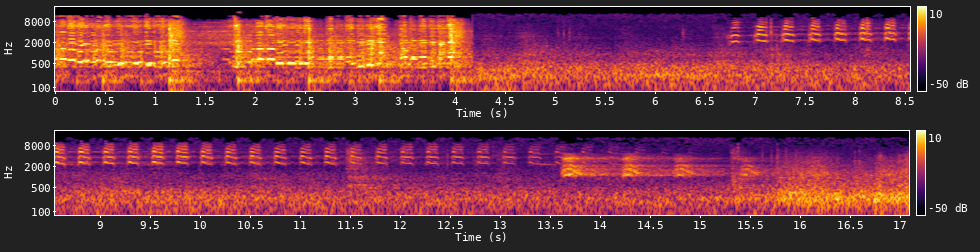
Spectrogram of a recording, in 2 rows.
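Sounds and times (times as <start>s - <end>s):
harsh low bird calls: 6.7s - 15.7s.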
